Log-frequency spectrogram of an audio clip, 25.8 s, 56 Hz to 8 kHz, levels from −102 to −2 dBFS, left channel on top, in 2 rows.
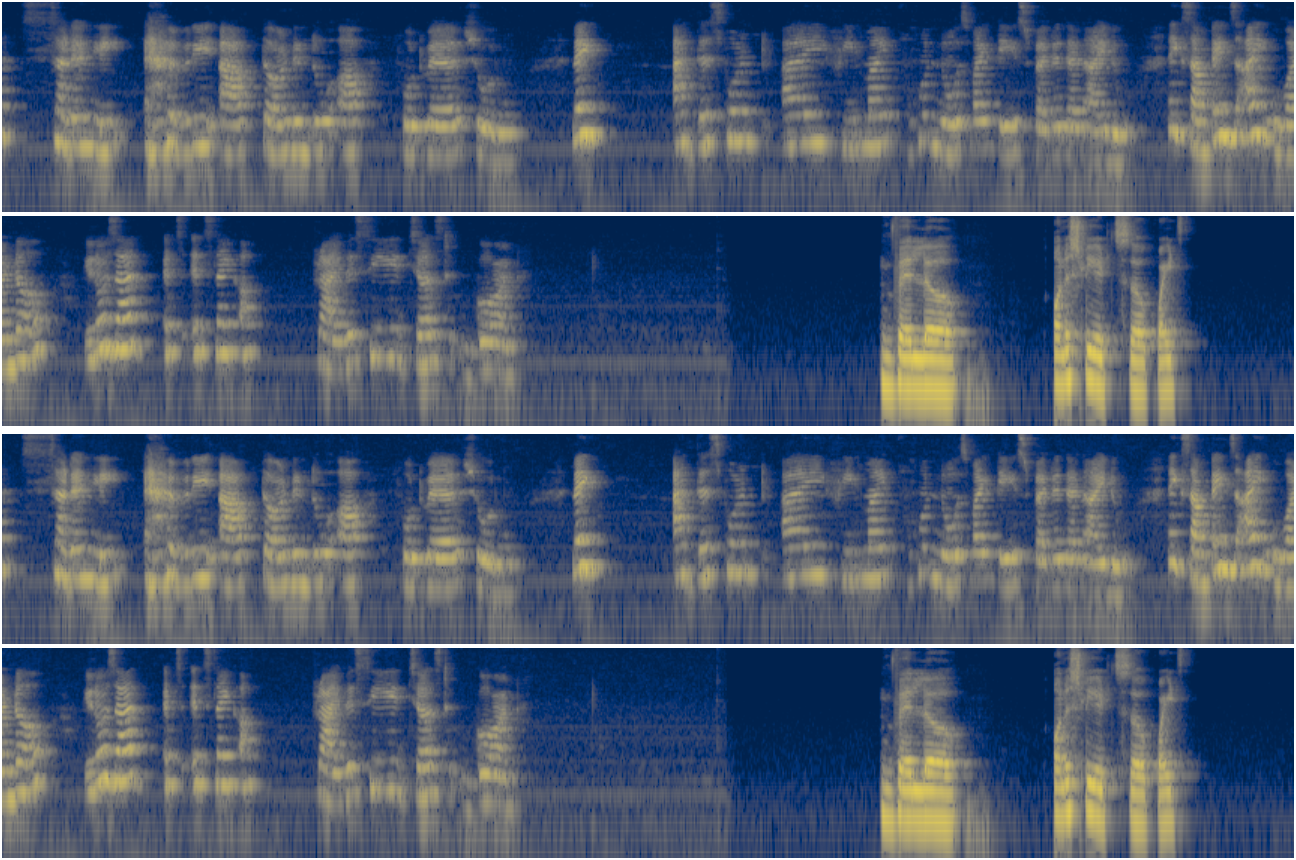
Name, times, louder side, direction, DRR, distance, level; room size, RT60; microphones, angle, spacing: voice 1, 0.0-3.7 4.0-5.2 5.7-6.0 6.7-13.5 13.7-15.5 16.0-18.2, right 1 dB, 30° right, 0.9 m, -33 dB
voice 2, 21.7-22.5 23.4-24.7, left 1 dB, 15° left, 0.3 m, -21 dB
10.5 x 4.0 x 3.3 m
head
